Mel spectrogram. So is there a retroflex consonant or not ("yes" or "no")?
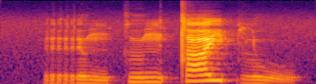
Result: no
